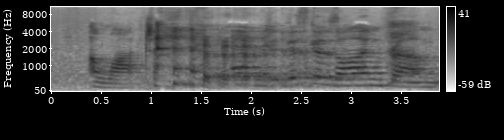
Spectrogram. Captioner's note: panel laughs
